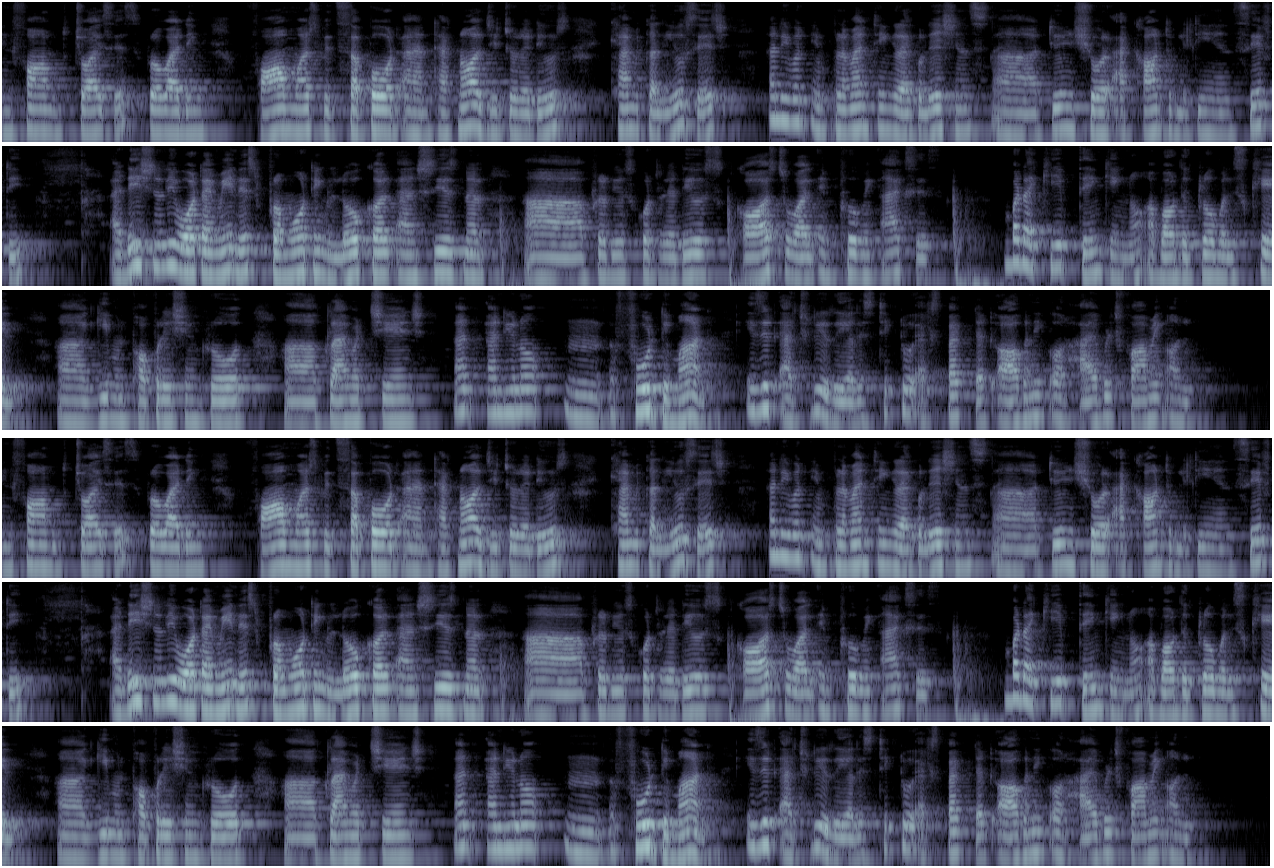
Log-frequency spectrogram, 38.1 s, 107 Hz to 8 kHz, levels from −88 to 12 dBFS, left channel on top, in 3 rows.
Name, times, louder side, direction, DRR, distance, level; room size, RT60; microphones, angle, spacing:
voice 1, 0.0-2.0 2.6-5.6 6.1-7.2 7.7-12.9 13.8-17.5 17.9-19.8 20.1-22.0 22.7-25.5 26.0-27.8 28.2-29.6 29.9-30.8 31.0-32.5 32.9-34.1 34.4-37.3, equal, 5° right, 6 dB, 1.2 m, -28 dB
sound 1, 17.7-18.8 20.0-21.2 22.2-23.5, equal, 85° left, 4.7 m, -45 dB
26.0 x 11.5 x 3.9 m, 0.77 s
head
